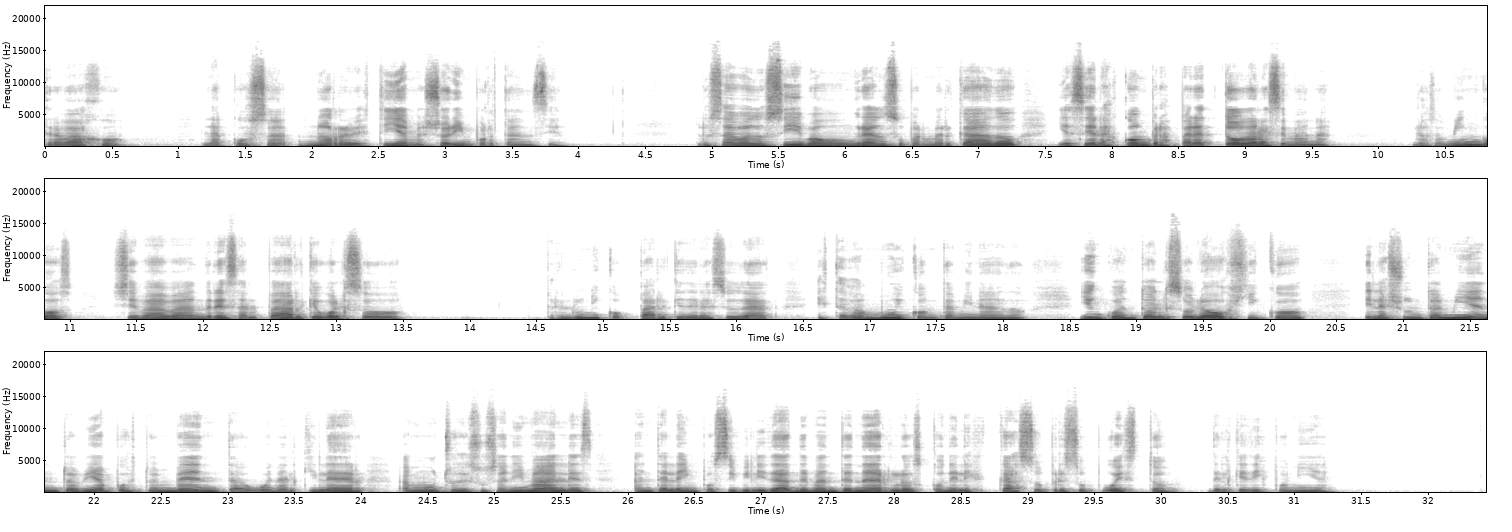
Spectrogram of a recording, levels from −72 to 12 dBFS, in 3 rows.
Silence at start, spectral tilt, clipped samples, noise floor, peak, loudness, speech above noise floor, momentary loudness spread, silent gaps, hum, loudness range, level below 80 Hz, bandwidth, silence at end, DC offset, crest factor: 0 s; -6 dB/octave; under 0.1%; -66 dBFS; -4 dBFS; -22 LUFS; 45 dB; 12 LU; none; none; 5 LU; -64 dBFS; 14.5 kHz; 1.15 s; under 0.1%; 18 dB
